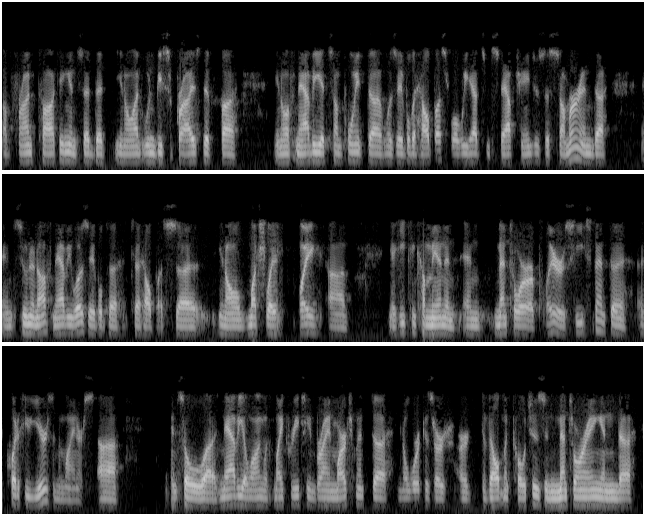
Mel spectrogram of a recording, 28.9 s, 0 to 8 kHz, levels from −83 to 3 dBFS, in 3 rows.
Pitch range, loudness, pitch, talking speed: 100-105 Hz, -26 LUFS, 100 Hz, 205 wpm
